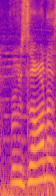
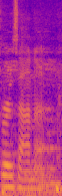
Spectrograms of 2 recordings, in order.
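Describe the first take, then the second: First: The name is pronounced in a posh-sounding way. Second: The name is pronounced in a plain, everyday way. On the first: This is an alternative version that sounds upper-class. "Rosanna sounds very posh" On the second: This is how the name is actually said. "it's Rosanna"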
